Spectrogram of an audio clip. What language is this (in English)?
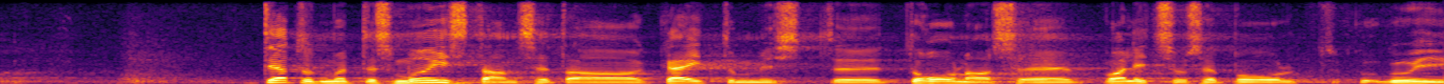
Estonian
